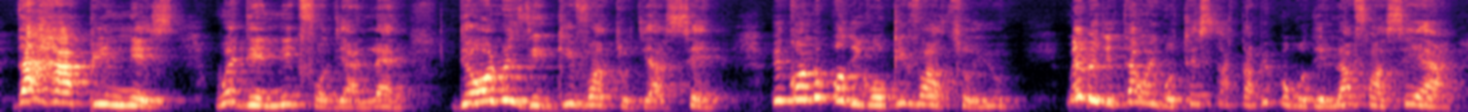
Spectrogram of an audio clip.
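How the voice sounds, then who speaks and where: Woman, Nigerian accent, Nigerian Pidgin, higher-pitched, swooping intonation, emphatic repetitive motivational vlog talk. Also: a little mellow. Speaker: online motivational vlogger. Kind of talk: informal motivational talk to camera. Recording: echoey room.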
